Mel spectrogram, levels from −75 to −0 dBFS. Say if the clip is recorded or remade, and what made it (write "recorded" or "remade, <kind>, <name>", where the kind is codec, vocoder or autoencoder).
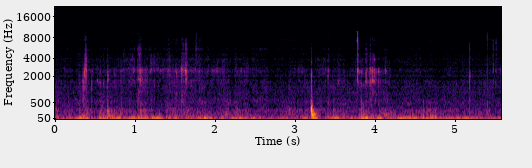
remade, codec, HILCodec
